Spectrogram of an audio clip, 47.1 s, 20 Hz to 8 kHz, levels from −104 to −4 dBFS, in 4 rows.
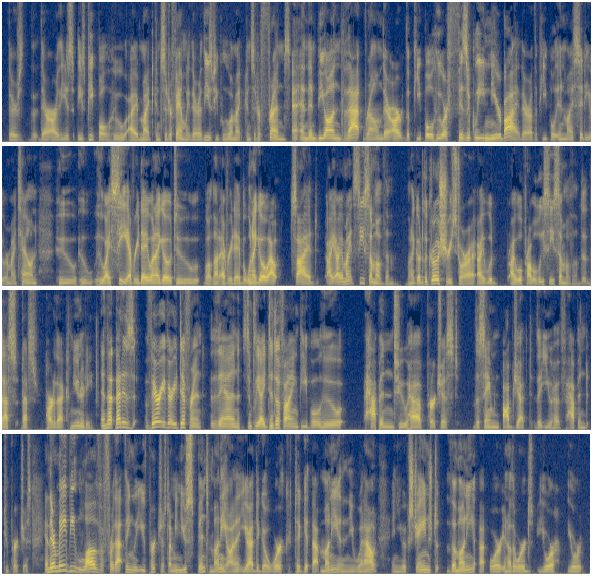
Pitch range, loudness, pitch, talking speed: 115-145 Hz, -23 LUFS, 130 Hz, 205 wpm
